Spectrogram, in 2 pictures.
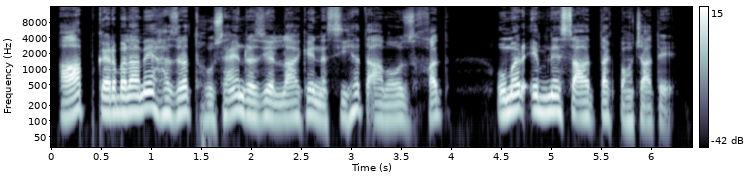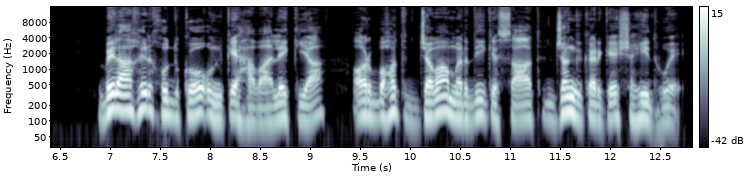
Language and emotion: Urdu, neutral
